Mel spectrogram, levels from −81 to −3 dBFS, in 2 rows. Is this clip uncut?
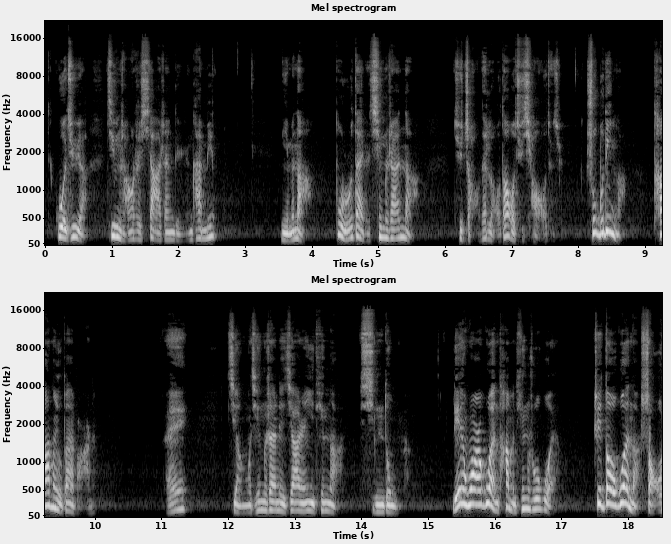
yes; 0 cuts

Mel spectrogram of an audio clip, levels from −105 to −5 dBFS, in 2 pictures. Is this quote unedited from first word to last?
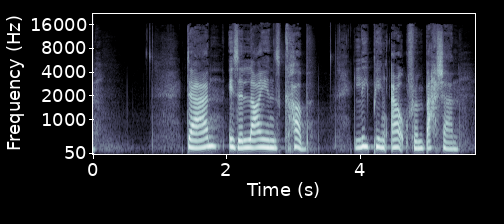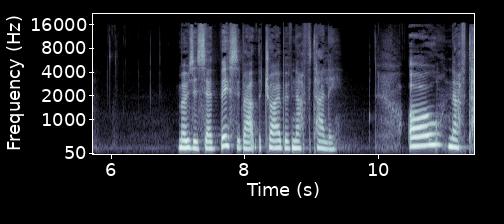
yes; 0 cuts

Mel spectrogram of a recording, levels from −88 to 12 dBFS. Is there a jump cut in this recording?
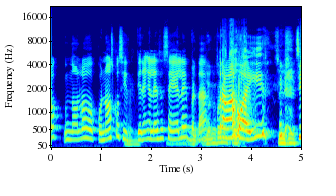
yes; 1 cut; at 3.3 s

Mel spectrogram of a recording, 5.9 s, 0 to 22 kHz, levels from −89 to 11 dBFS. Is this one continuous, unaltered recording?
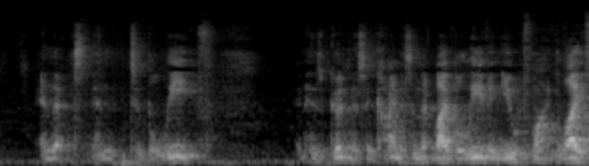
yes; 0 cuts

